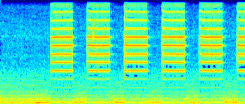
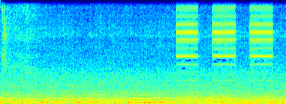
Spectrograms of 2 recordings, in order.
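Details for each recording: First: Alarm clock with the beeper on the bottom, alarm just set: short bursts of rapid high-pitched beeping, about two bursts a second, steady and even, a normal alarm sounding, silenced with the snooze button. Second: Alarm clock with dirty switches; bursts of high beeps about twice a second over a low room hum, quiet; owner suspects the beeper is muffled by a price sticker covering it, not confirmed.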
